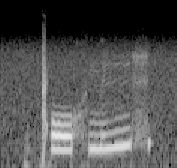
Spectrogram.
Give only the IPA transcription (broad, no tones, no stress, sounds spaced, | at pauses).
ǁ o x n iː x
